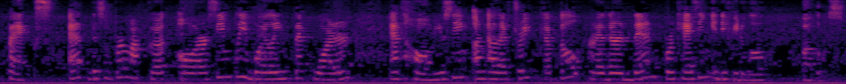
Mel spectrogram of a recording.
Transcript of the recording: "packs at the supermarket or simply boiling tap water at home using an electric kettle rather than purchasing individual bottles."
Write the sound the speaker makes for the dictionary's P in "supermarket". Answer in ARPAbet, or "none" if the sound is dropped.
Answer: P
